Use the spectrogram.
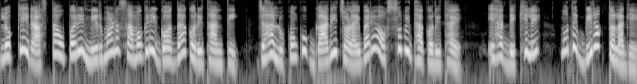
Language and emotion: Odia, disgusted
